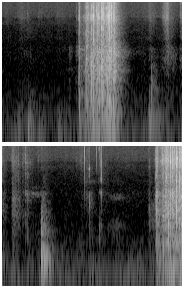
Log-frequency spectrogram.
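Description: A deck of love oracle cards is shuffled close up in a few quick riffling bursts separated by quiet gaps and light handling taps.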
